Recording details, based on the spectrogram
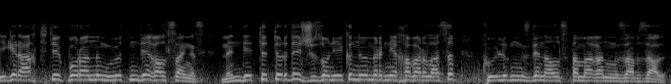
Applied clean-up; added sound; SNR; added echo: none; none; none; none.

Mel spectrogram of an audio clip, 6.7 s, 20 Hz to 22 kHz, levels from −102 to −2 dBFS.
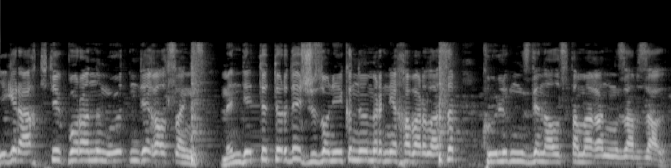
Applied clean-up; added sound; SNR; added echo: classical method log-MMSE.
